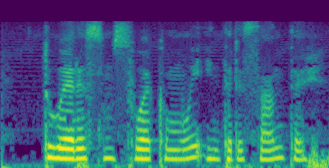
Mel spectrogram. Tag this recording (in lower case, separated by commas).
human voice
